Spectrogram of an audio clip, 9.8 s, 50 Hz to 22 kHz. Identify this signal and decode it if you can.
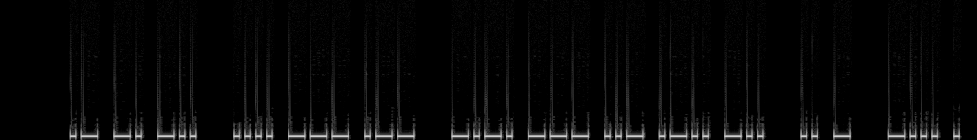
Morse code, heard as a keyed tone, about 22 wpm, 700 Hz. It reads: AND HOW COULD IT BE
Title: Sentences from Top 1200 Words 22wpm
